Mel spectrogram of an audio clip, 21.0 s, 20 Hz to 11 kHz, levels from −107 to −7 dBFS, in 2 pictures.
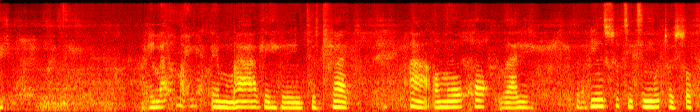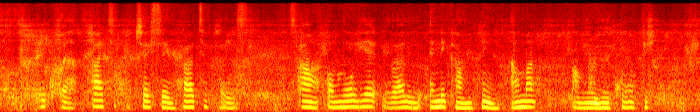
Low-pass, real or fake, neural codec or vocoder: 9.9 kHz; fake; codec, 16 kHz in and 24 kHz out, 0.8 kbps, FocalCodec, streaming, 65536 codes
